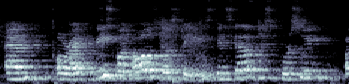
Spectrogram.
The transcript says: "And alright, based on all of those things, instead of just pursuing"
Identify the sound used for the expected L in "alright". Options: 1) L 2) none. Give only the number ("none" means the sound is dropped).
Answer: 1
